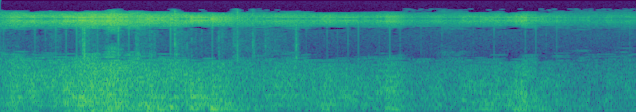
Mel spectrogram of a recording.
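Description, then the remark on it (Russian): The first raindrops of a storm begin to fall on the ground under a deep, rolling thunder rumble, a steady and fairly loud stormy wash that lasts the whole time with no voices. “Первые капли дождя упали на землю”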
